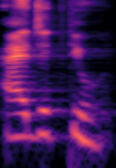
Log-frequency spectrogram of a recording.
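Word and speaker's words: adjective: pronunciation होता है एडजेक्टिव एडजेक्टिव ना कि एडजेक्टिव यहां पे डी को आपको साइलेंट करना है और प्रोनाउंस करना है एडजेक्टिव एडजेक्टिव प्लस नाउन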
